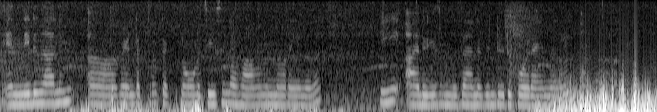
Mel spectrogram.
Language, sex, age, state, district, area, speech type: Malayalam, female, 18-30, Kerala, Idukki, rural, spontaneous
